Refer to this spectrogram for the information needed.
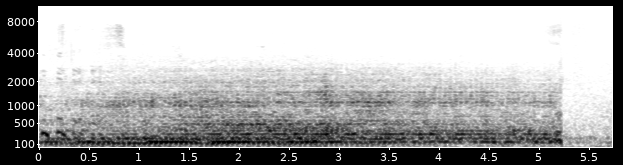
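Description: A helicopter drones steadily, its loud engine and rotor noise forming a thick, low rumbling hum with layered tones, holding level for several seconds before cutting off abruptly near the end.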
